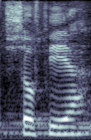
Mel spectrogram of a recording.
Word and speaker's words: Sophia: Sophie nhìn lại vào các chữ cái, cố đọc lên thành âm chuẩn. Sophia. Cô nghe thấy tiếng của chính mình. – và không thể tin vào cái mình vừa thốt ra. Sophia, chữ này phát âm như Sophia.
